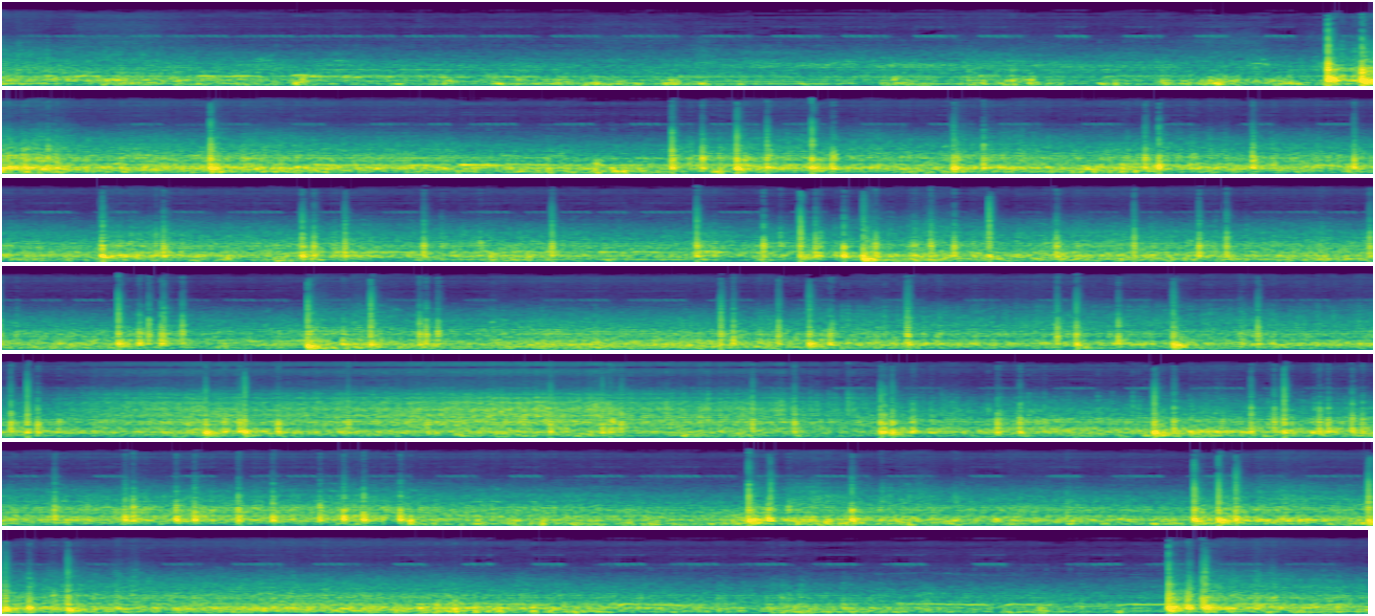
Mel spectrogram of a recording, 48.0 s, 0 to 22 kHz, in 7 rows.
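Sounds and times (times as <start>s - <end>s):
continuous rumble: 0.0s - 27.9s
firework shells bursting: 17.4s - 37.0s.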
